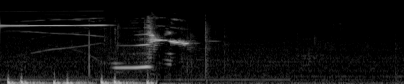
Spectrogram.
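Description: Handling noise on a clip-on lavalier microphone: for about two seconds, thumps and rubbing of fabric against the mic, with a few brief squeaky whistling tones. Then only a faint steady hiss.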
